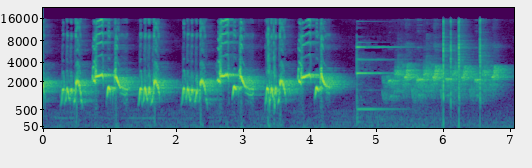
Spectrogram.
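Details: White-rumped shama of the Medan type in chatty full-isian song. Rhythmic repeated phrases of rich warbled whistles ending in upslurs, followed by a softer, scratchy, buzzy chatter.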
